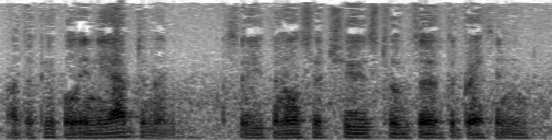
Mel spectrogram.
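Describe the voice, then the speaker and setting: A man teaching a guided meditation as a monk, speaking calmly in short, measured phrases with pauses. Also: a bass voice, vocal fry, low-quality recording. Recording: faint background noise.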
